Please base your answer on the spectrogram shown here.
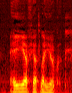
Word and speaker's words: Eyjafjallajökull: Eyjafjallajökull. It's not bad. Do you want to hear the official pronunciation? Here it comes. Eyjafjallajökull.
